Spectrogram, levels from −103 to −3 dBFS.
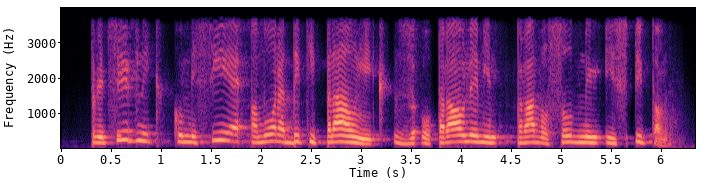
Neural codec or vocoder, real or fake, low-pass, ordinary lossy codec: codec, 16 kHz, 1 kbps, X-Codec, HuBERT features, trained on general audio; fake; 3.6 kHz; none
